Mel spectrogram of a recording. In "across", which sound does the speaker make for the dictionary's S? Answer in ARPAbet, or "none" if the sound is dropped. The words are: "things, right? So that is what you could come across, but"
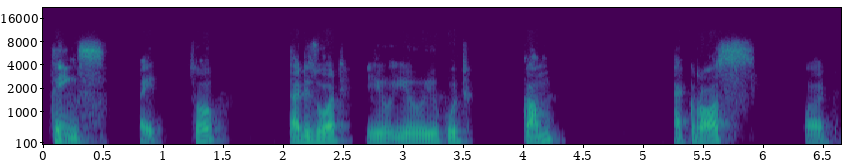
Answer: S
